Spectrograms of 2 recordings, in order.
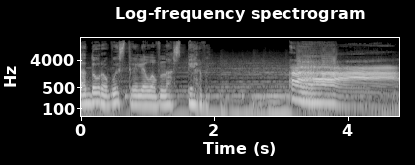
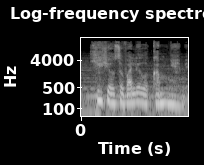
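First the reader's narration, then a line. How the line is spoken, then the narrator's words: Whispering. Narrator (Russian): прошептала я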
